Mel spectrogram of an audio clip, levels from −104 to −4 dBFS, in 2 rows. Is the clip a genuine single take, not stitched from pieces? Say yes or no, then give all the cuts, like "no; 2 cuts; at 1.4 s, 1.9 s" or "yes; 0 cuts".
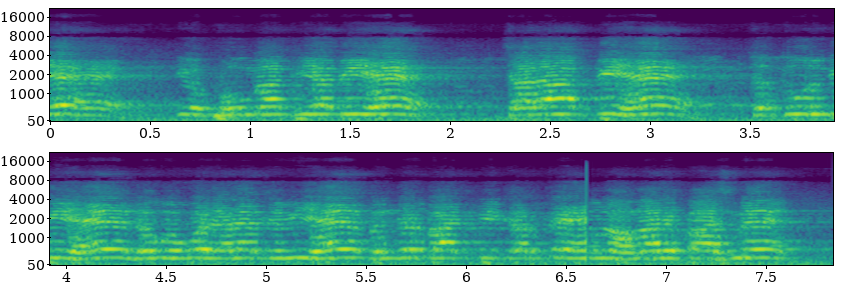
no; 1 cut; at 6.6 s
